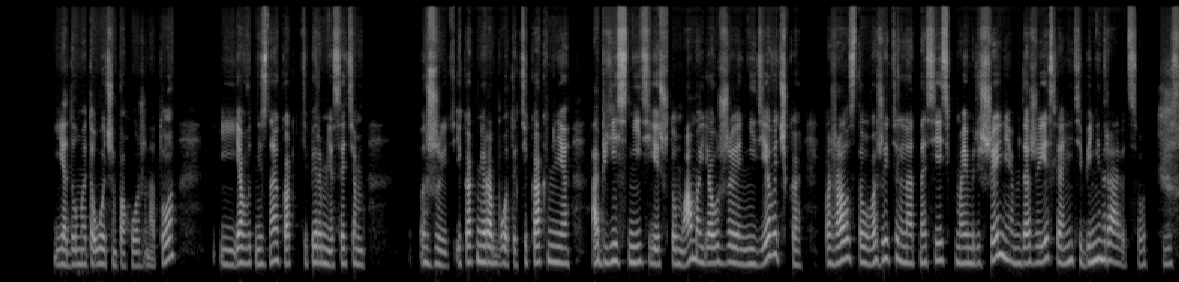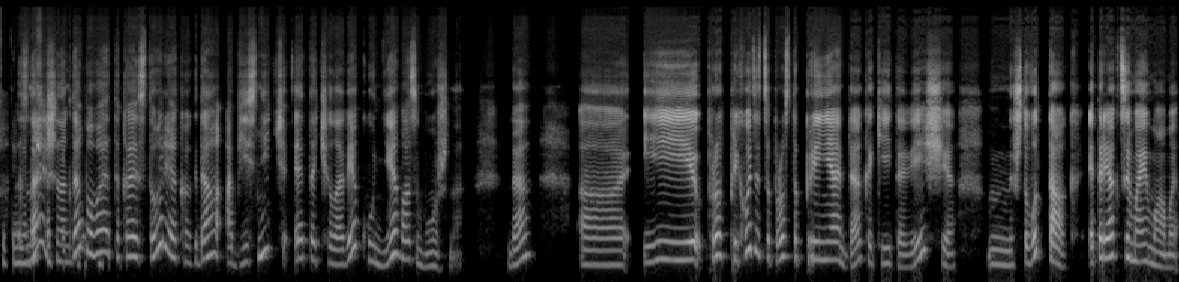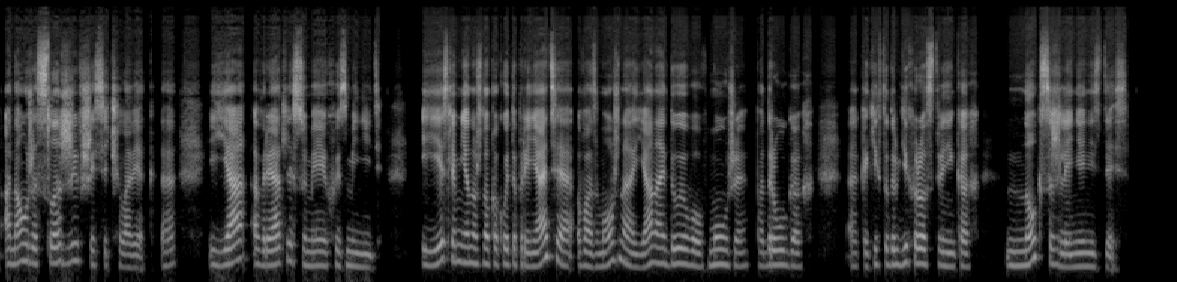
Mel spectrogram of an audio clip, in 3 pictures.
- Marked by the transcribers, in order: unintelligible speech
- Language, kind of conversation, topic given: Russian, advice, Как вы справляетесь с постоянной критикой со стороны родителей?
